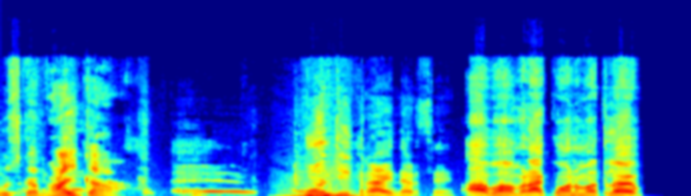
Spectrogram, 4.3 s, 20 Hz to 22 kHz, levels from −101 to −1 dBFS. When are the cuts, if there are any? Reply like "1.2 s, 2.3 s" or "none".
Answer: 1.8 s

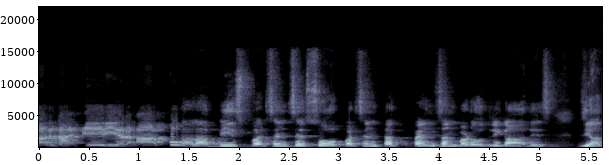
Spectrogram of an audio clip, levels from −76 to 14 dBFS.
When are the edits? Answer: 1.5 s

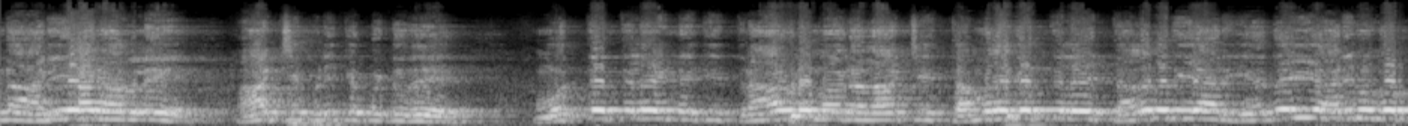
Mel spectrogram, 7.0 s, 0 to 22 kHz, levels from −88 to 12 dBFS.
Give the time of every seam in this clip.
none

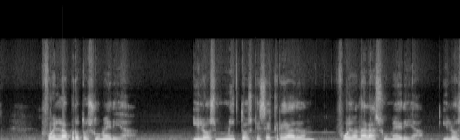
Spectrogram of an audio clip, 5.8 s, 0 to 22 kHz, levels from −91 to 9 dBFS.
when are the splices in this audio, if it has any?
none

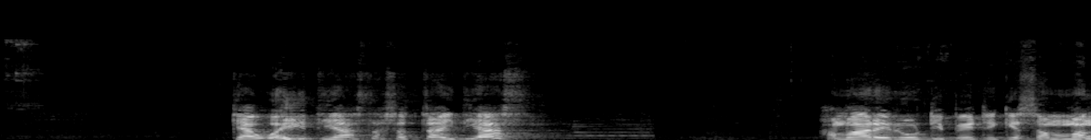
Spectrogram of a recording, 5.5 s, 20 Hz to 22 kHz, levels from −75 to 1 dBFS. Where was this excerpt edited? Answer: 3.3 s

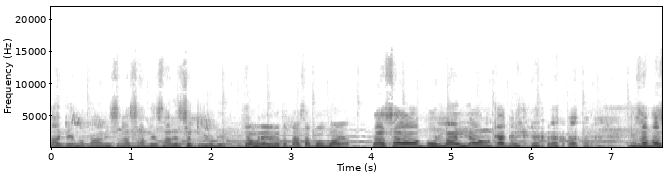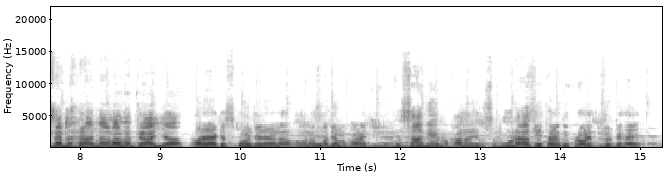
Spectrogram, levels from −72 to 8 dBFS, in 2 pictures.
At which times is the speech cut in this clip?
2.4 s, 9.3 s, 13.7 s

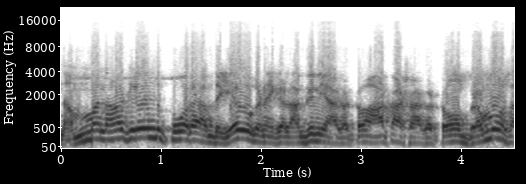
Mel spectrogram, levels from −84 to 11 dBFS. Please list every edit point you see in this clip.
none

